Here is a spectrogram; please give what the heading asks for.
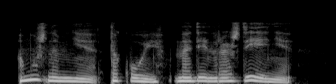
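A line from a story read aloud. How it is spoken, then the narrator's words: Sad question. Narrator (Russian): грустно спросил он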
